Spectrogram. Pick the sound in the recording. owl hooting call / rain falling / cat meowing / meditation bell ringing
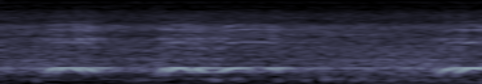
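owl hooting call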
